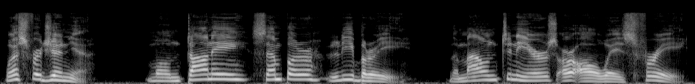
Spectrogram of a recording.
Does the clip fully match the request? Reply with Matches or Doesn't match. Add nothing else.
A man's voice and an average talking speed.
Doesn't match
